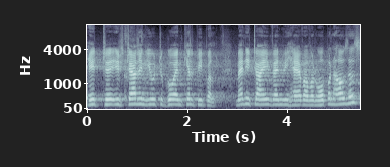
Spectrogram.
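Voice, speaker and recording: This man has a high pitch and speaks at a moderate pace in a raised, projected voice. His intonation is monotone and flat. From Pakistan. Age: 70s. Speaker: speaker at a religious convention. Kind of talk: speech to an audience. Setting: stage with audience.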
